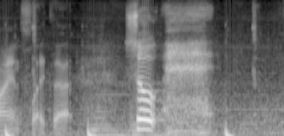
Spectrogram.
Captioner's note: sighs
